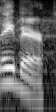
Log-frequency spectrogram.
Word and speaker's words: Hebert: again spelled h-e-b ERT like Hebert but it's pronounced a bear and that's on Twitter Kyle a bear calms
